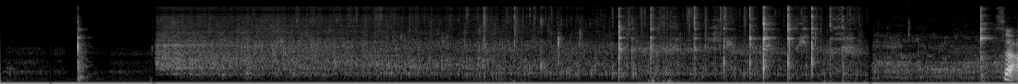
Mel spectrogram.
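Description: Egg and potato mixture for a Spanish omelette sizzling in hot oil in a frying pan, the sizzle starting abruptly about a second and a half in. In the second half a metal spoon clicks and scrapes against the bowl many times as the mixture is poured and pushed out.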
